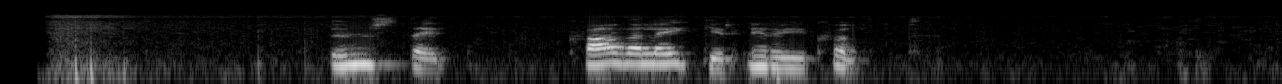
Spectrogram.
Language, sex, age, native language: Icelandic, female, 40-49, Icelandic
